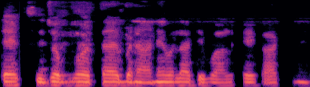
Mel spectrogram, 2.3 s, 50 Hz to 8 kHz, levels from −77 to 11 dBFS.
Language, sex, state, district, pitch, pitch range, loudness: Hindi, male, Bihar, Saharsa, 115 Hz, 110-120 Hz, -18 LUFS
